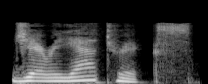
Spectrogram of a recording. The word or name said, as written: geriatrist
